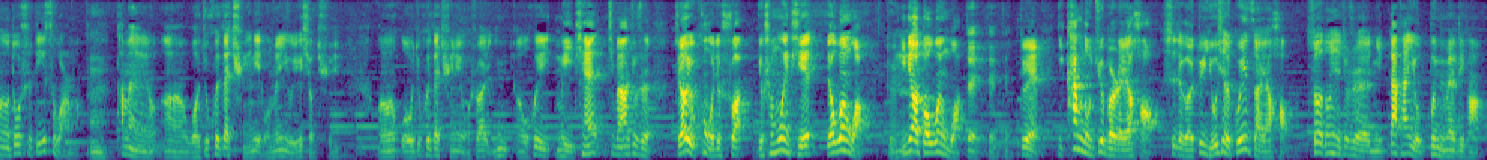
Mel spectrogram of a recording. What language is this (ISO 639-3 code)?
zho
